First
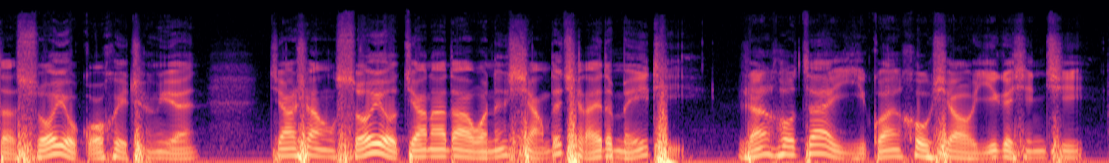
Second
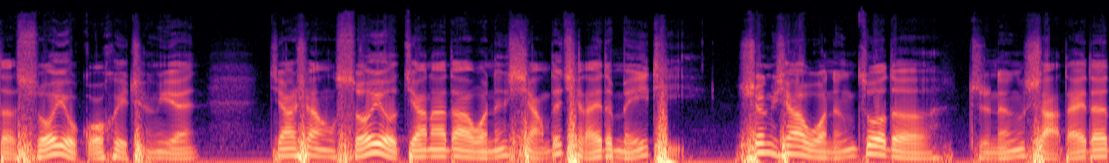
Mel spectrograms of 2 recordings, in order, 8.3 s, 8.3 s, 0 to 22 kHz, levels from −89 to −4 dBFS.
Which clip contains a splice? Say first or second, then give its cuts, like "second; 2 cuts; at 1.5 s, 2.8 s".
second; 1 cut; at 5.5 s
